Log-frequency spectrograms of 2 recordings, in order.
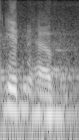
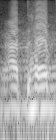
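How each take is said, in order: First: The first vowel is a front 'i' sound. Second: The first vowel is an open 'a' sound. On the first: The speaker calls it right. "tapi idhab" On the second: The speaker calls it wrong. "bukan adhab"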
